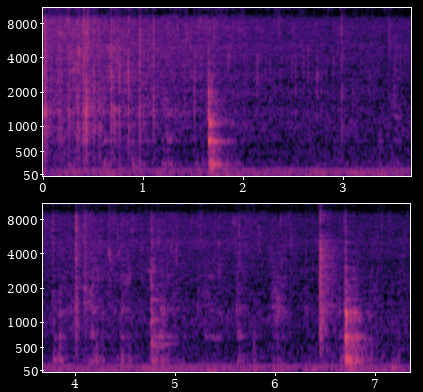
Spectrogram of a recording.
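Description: Curry leaves are dropped into a frying ivy gourd and potato masala and stirred, giving a steady close sizzle with scattered spatter pops and a few louder scrapes of the spoon against the pan.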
